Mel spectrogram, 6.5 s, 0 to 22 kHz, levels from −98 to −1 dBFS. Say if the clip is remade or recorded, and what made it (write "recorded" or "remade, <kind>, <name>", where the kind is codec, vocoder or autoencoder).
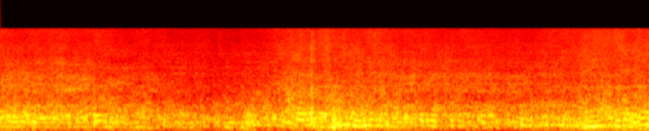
remade, codec, SNAC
